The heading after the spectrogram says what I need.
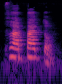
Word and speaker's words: zapato: El ceseo es el sonido que le quitamos a la Z. Zapato, nosotros decimos zapato, ¿no es cierto? Entonces le quitamos y le colocamos el sonido de la S.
